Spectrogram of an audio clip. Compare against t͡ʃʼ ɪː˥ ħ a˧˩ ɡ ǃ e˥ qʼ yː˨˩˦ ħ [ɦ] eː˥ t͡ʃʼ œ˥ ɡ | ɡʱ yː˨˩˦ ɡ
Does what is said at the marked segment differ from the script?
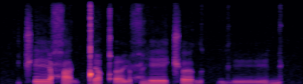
no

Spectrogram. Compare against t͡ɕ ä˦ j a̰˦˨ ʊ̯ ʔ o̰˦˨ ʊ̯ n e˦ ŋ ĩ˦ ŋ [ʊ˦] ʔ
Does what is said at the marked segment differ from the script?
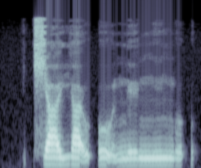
no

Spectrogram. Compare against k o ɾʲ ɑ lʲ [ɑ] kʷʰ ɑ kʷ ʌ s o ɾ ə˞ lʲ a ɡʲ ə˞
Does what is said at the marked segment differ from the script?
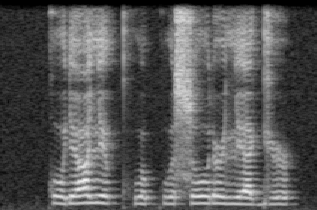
yes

